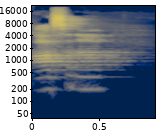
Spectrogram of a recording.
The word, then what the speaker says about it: asana: asana is the english if you're speaking in english it's pronounced asana it has many definitions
